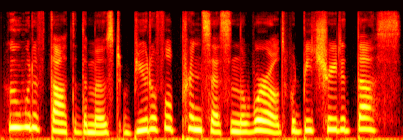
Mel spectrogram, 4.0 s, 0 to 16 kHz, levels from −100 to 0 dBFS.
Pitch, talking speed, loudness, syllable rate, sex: 255 Hz, 240 wpm, -17 LUFS, 5.1 syllables/s, female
